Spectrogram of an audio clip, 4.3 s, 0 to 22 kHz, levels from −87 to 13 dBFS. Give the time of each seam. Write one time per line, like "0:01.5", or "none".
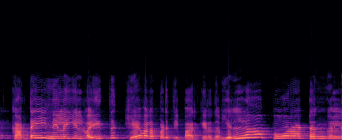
0:02.8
